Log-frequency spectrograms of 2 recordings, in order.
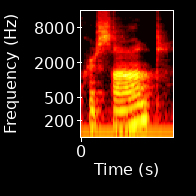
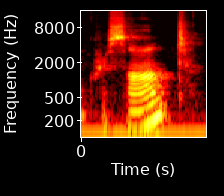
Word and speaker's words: croissant: uh maria's following up she was expecting to hear a stop t in the croissant um yes sorry i should have specified that so if i'm saying a word with a t by itself croissant i might let that t release if i'm saying it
